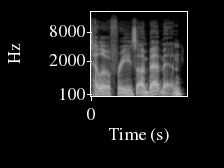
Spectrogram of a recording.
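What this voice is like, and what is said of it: Imitates another person's voice. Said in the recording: “pretty good crown Clunes impression”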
